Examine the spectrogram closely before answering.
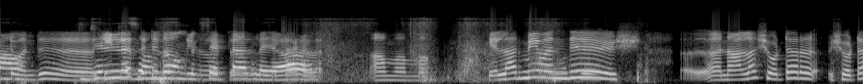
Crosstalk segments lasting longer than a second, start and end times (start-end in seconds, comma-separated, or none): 1.0-2.9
